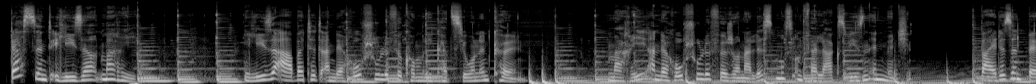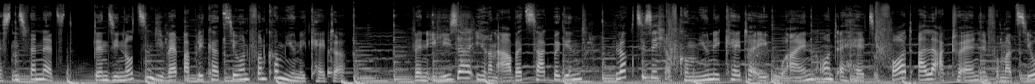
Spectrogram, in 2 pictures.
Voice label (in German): Imagefilm; Communicator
